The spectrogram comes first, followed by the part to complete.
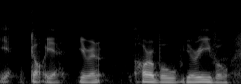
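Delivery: ordinary delivery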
